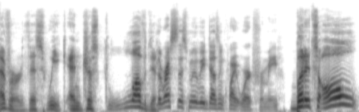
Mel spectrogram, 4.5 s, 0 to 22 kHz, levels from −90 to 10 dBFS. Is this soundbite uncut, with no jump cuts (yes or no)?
no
